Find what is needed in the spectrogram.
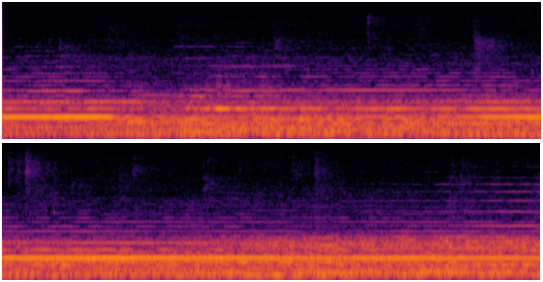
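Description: Experimental drone music: several steady, layered tones held for seconds over a low rumble, with some pitches changing about a second and two seconds in.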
